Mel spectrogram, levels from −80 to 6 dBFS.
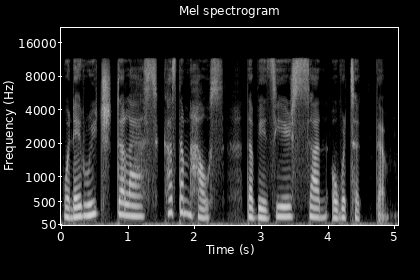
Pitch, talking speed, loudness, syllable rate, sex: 200 Hz, 140 wpm, -18 LUFS, 4.2 syllables/s, female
